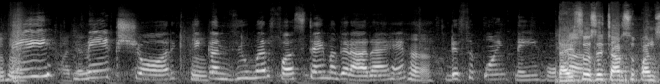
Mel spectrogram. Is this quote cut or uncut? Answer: cut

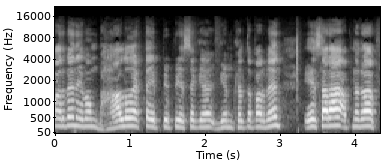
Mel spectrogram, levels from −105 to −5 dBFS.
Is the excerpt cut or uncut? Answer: uncut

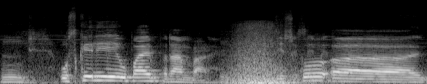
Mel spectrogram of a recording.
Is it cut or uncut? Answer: cut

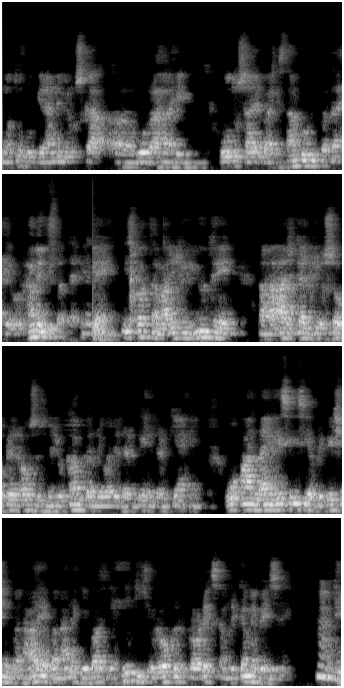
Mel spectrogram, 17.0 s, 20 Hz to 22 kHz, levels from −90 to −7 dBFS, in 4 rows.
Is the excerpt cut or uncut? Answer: cut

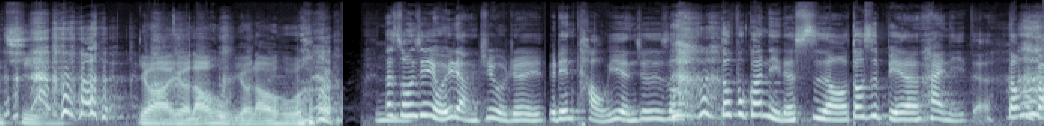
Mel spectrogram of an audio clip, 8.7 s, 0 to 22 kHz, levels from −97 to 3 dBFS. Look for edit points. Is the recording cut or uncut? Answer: cut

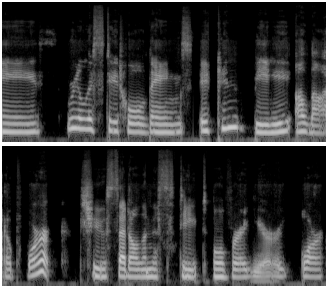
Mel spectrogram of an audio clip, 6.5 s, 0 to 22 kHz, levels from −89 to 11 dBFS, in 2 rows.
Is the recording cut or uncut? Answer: cut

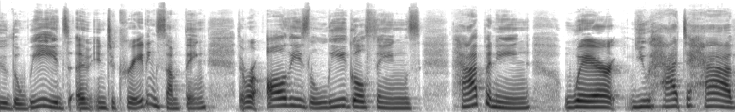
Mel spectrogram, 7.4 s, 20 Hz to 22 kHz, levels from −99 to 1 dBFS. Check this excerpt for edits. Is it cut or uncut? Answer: uncut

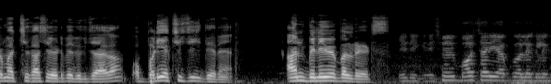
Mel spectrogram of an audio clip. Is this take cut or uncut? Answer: uncut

